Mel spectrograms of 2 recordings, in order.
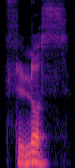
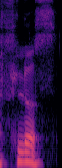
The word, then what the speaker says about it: Fluss: Fluss. Der Fluss. You can hear that the U sound before it is actually short, and the stress is on the double S. Fluss.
